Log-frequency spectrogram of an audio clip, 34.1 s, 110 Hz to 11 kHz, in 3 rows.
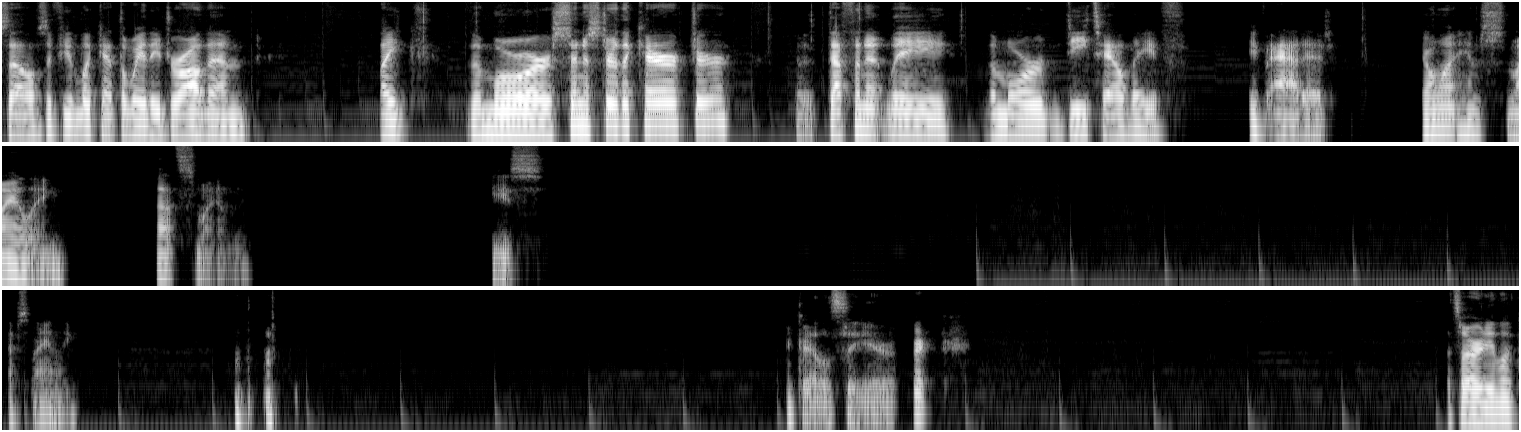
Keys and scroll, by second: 7.3 s, 9.9 ctrl+z, 10.3 ctrl+z, 10.9 s, 17.2 ctrl+z, 17.3 ctrl+z, 17.6 ctrl+z, 17.7 ctrl+z, 17.8 ctrl+z, 18.0 ctrl+z, 18.2 ctrl+z, 19.8 s, 26.4 ctrl+z, 26.6 ctrl+z, 26.7 ctrl+z, 27.0 ctrl+z.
